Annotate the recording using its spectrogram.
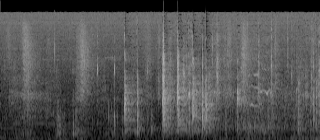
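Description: Steel pry bar levering between a car's frame and body at a body mount to break it free: a quiet start, then a run of sharp metallic clicks and knocks from a little under halfway.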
